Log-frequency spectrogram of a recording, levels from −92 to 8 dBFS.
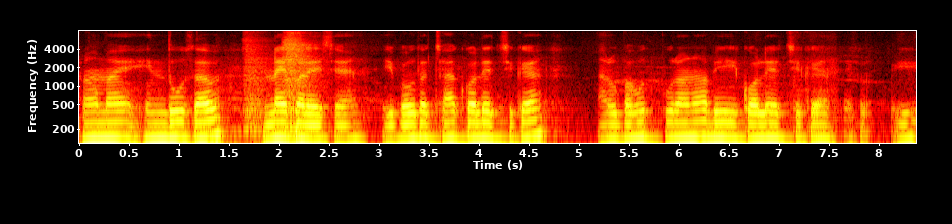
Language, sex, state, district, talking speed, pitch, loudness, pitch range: Angika, male, Bihar, Bhagalpur, 145 wpm, 130 Hz, -16 LUFS, 125-130 Hz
